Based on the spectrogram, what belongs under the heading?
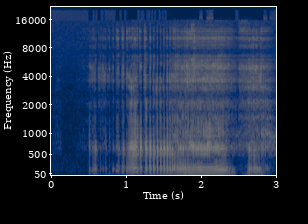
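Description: A loud, rattling snore on the in-breath lasting about two seconds, followed by a quieter breath.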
